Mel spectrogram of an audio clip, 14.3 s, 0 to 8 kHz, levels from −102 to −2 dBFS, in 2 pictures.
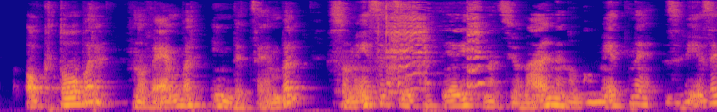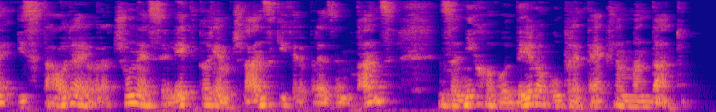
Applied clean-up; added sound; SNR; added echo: classical method WPE with log-MMSE.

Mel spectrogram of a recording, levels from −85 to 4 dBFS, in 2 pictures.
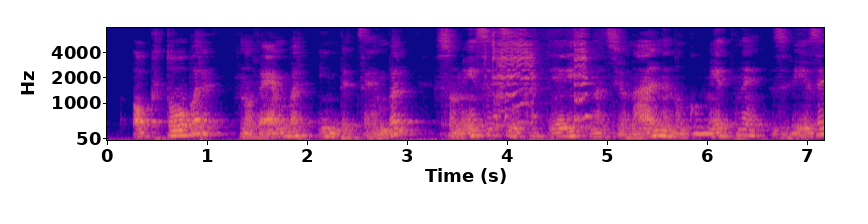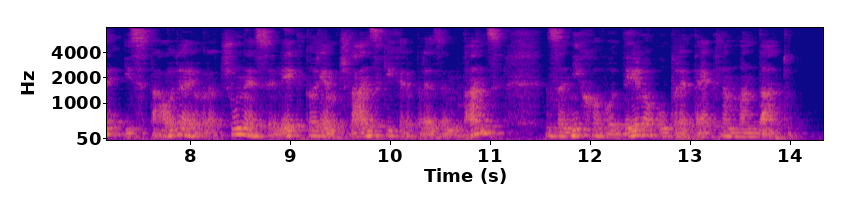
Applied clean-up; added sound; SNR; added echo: none; Fart; 6 dB; reverberation time 0.3 s.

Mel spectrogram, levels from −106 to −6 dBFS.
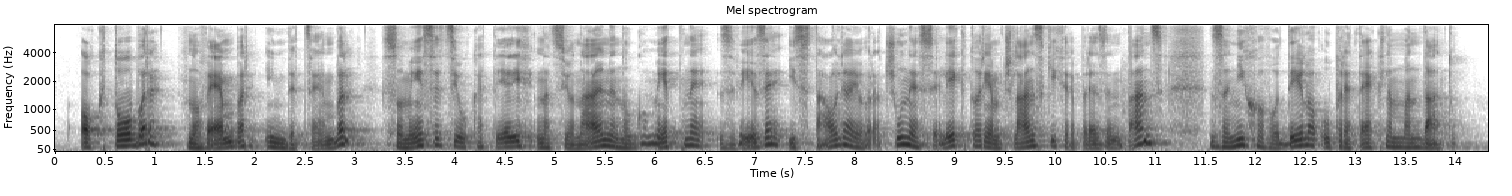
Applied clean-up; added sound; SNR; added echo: none; none; none; none.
